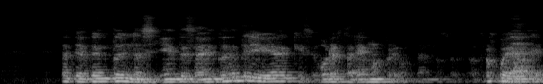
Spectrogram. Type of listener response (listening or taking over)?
taking over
